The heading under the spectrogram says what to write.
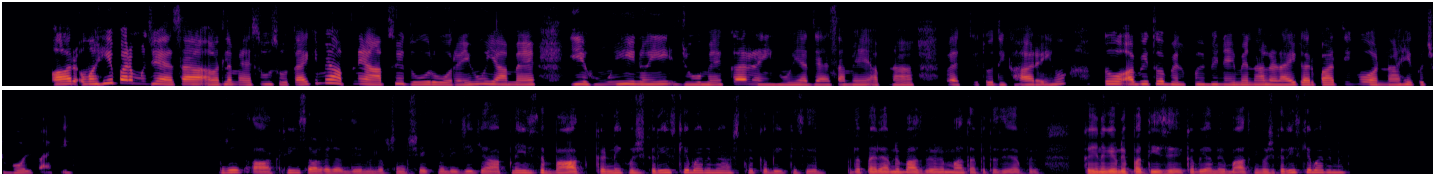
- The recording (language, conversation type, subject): Hindi, advice, मैं अपने मूल्यों और मानकों से कैसे जुड़ा रह सकता/सकती हूँ?
- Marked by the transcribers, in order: none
